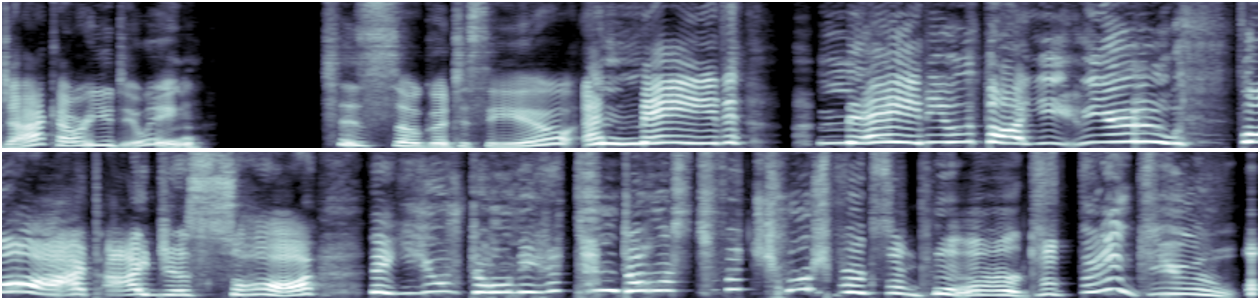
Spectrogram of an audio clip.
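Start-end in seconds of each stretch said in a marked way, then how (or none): 2.9-12.5 excited thanks. Real, not acted.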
